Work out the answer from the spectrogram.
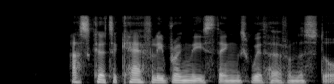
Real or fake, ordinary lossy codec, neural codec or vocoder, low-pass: fake; none; vocoder, 22.05 kHz, 80 mel bands, Vocos; 9.9 kHz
